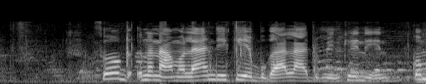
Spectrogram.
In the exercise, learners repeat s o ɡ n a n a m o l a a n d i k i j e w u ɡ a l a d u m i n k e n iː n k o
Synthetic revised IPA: s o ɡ n a n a m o l a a n d i k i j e b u ɡ a l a d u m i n k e n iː n k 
